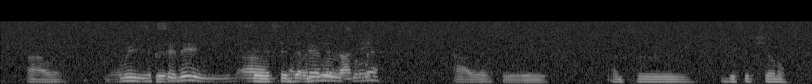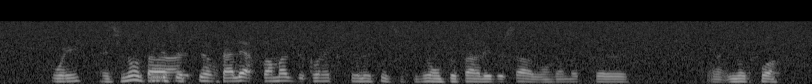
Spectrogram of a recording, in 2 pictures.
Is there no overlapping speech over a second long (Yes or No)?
No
